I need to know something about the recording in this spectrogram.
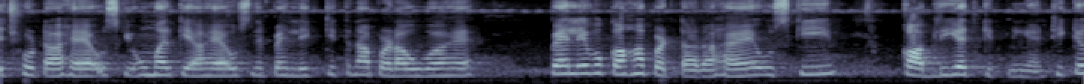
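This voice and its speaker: A woman's voice: high-pitched, slight background noise. A woman with a sore throat giving a lesson to Quran tutors, explaining steadily and checking in often. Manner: steady explaining tone with frequent "theek hai" check-ins. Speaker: Quran teacher training tutors. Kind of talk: instructional talk.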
